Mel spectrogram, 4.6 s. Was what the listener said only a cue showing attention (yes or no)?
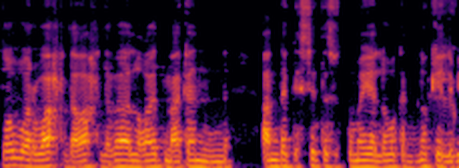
no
